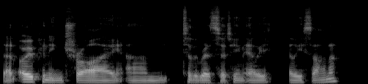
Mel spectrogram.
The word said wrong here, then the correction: Elisaya: I, have said that wrong. – Elisaya. Sorry, but I don't have it up in front of me anymore. Um, was thank you, Elisaya.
